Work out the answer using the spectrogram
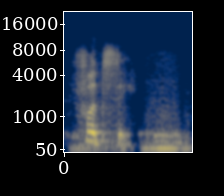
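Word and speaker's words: FTSE: call it FTS e or you can pronounce it footsy that's how they call it the Financial Times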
